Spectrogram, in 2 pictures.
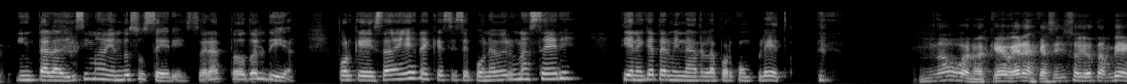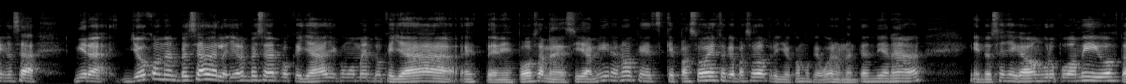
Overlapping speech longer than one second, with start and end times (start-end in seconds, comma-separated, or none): none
